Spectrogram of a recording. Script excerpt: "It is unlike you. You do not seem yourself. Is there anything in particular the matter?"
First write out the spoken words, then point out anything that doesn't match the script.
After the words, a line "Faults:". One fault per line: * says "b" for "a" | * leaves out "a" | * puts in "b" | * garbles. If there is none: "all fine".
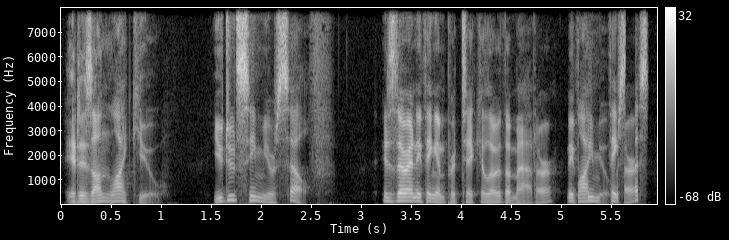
"It is unlike you. You do seem yourself. Is there anything in particular the matter?" [garbled]
Faults:
* leaves out "not"
* garbles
